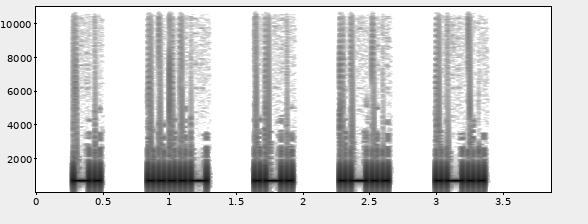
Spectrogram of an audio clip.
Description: Morse code, heard as a keyed tone, about 30 wpm, spaced as for 17 wpm, 700 Hz. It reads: N4RLL
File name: Lesson 15g - Number 5 - Call Signs 30wpm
